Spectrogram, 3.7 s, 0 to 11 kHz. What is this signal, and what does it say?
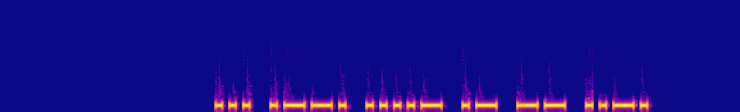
Morse code, heard as a keyed tone, about 36 wpm, 700 Hz. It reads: SP4AMF
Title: DXCC-100 Call Signs - 6 Characters - Repeated 2x - 35wpm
